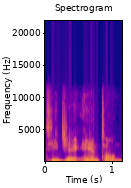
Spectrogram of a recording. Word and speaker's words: Antone: out the window for TJ Antone. And that's spelled T-E-J-A-Y. That's TJ, and Anton, A-N-T-O-N-E.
